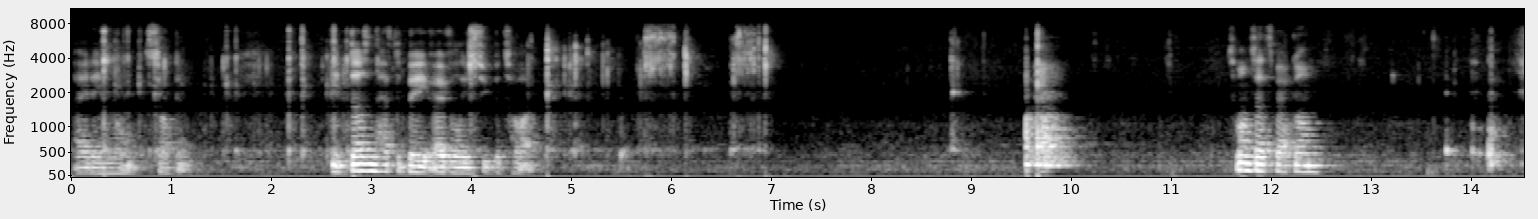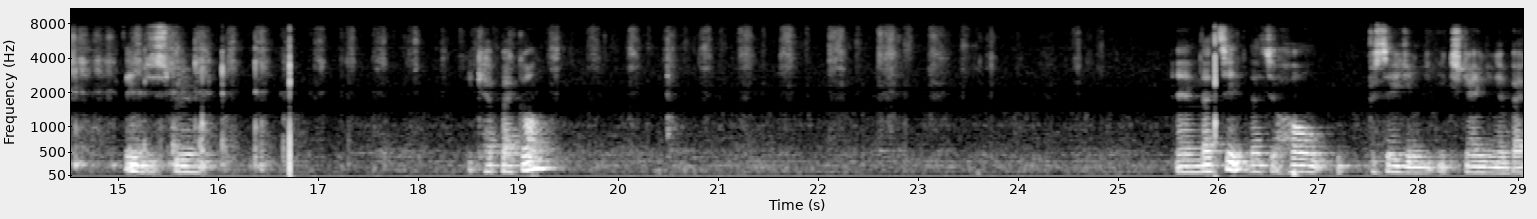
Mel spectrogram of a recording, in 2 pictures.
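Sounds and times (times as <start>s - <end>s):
socket ratchet clicking: 5.7s - 7.0s.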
